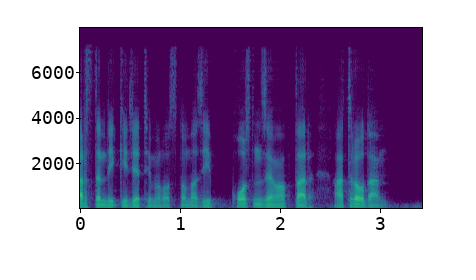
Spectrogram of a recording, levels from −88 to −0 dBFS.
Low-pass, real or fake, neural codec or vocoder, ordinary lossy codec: 7.2 kHz; fake; codec, 16 kHz, 0.3 kbps, FocalCodec; none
